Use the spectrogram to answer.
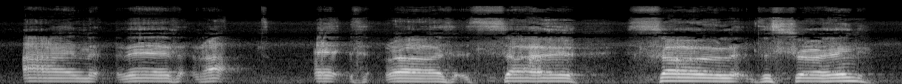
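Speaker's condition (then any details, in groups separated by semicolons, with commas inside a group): Dystonia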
